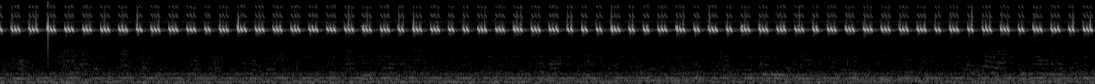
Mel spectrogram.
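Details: Steady high cricket chirps pulsing regularly at about five per second for the whole stretch, with only faint low background hiss.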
